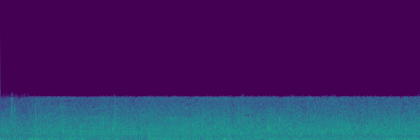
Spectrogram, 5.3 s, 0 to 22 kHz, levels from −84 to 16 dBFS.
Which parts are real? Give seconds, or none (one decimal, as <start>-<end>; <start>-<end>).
0.0-0.7; 2.4-5.3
